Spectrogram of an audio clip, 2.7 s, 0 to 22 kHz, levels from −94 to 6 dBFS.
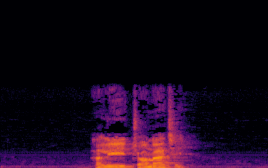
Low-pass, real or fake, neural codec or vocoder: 10.8 kHz; real; none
